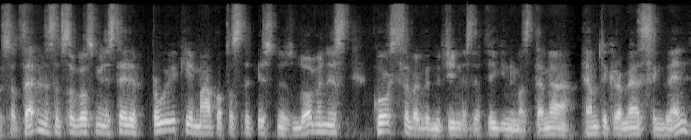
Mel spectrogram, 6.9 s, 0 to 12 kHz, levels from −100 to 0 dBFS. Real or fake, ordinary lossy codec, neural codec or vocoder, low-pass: fake; AAC, 32 kbps; codec, 16 kHz in and 24 kHz out, 0.8 kbps, FocalCodec, streaming, 65536 codes; 10.8 kHz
